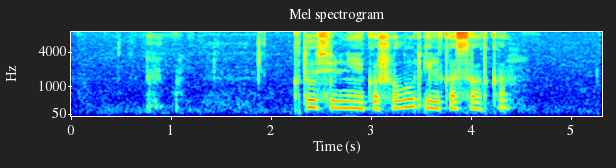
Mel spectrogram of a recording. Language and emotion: Russian, neutral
